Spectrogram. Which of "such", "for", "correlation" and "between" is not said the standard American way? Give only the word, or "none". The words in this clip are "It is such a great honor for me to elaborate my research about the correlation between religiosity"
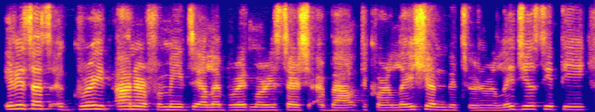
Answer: such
